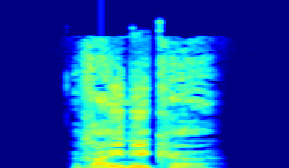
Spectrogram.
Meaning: 1. Reynard (the fox) 2. a surname
- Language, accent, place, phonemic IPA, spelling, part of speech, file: German, Germany, Berlin, /ˈʁaɪ̯nəkə/, Reineke, proper noun, De-Reineke.ogg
